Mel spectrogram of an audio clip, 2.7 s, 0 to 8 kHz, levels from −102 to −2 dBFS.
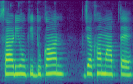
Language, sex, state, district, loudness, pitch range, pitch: Garhwali, female, Uttarakhand, Tehri Garhwal, -19 LUFS, 245-260 Hz, 250 Hz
